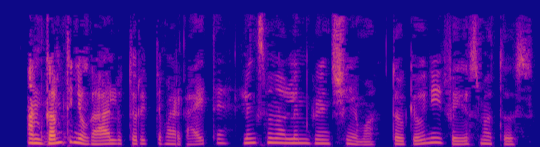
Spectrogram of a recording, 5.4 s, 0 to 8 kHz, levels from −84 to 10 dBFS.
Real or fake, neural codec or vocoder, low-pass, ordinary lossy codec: real; none; 7.2 kHz; MP3, 32 kbps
